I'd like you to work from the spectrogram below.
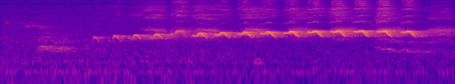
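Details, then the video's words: Asian koel perched in a tree in a park, recorded in the morning: a rapid run of clear, ringing notes that climbs gradually in pitch and loudness, about three or four notes a second, over a low background hum. "कोयल की आवाज़ ||Cuckoo sound"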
